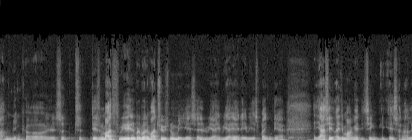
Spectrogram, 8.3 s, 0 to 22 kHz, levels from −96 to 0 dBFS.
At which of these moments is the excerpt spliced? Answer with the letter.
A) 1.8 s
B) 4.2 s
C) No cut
A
